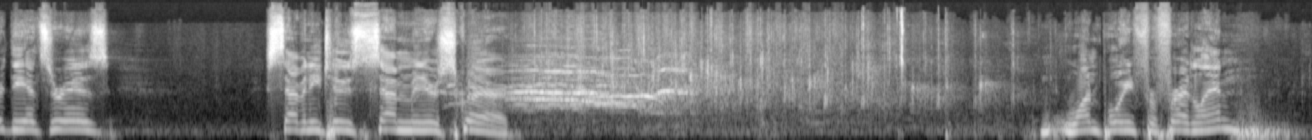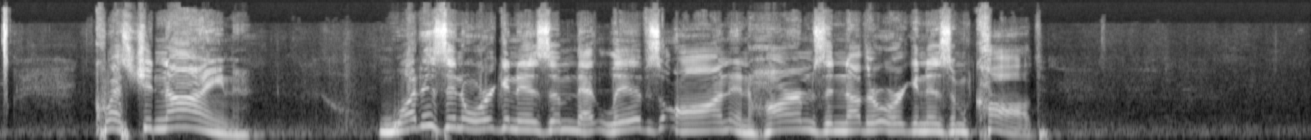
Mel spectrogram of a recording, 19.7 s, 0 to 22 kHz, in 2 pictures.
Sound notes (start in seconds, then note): 3.2 audience cheering; 3.3 audience applauding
